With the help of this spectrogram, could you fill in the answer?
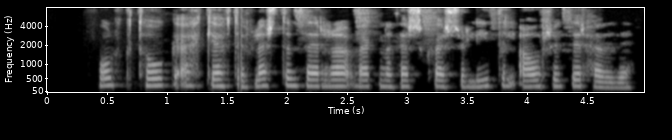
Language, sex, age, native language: Icelandic, female, 20-29, Icelandic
